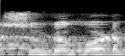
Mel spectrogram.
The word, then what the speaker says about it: pseudocode: दूसरा, सूडो कोड पे आइए आप। पेज नंबर सूडो कोड पे देखिए। अगर ये पी है, पी एस है ना, ये पी साइलेंट रहेगा इसमें, ये सूडो कोड पढ़ा जाएगा इसमें।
